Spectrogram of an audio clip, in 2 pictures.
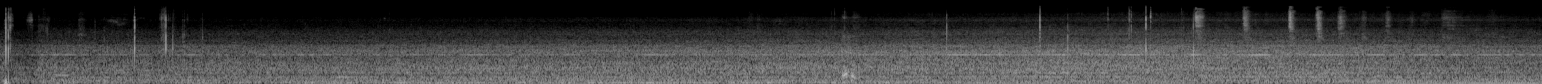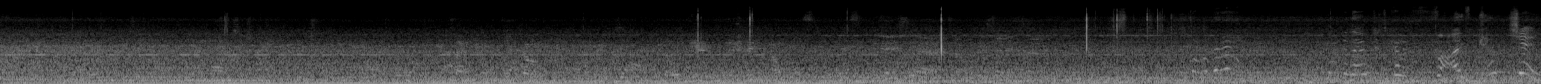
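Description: Steady drone and whine of a stationary GWR Class 800 train standing at the platform, with scattered sharp clicks from walking on the platform. The low rumble gets stronger about halfway through.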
